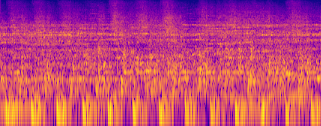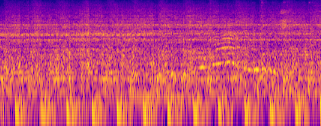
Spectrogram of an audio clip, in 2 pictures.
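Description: Gospel praise-break music played by a church band, loud, with the drums keeping a fast, steady beat of about four to five hits a second.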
